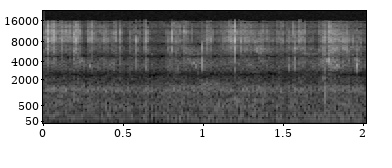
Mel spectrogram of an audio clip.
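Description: Faint outdoor background noise with a few soft, scattered clicks and rustles.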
